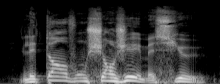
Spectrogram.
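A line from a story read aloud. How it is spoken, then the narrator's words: Shouting. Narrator (French): criait Glenn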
